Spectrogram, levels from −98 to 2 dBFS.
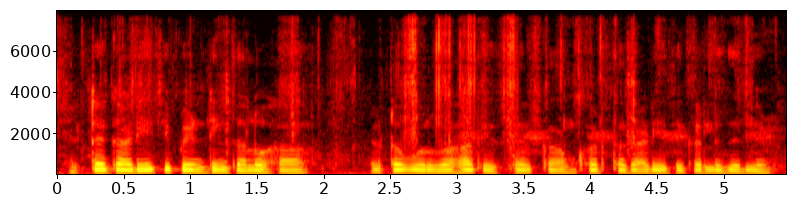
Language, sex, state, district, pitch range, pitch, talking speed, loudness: Konkani, male, Goa, North and South Goa, 120-125 Hz, 120 Hz, 155 wpm, -29 LUFS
